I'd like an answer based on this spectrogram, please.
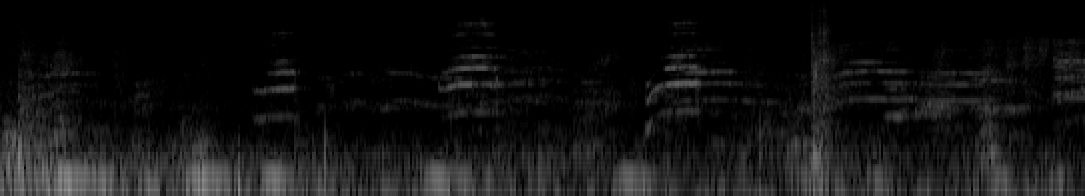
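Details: Orange cat, sick with a cough and a cold, gives a few drawn-out rising-then-falling meows spaced a couple of seconds apart over a low rumbling background, with soft human voices nearby.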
